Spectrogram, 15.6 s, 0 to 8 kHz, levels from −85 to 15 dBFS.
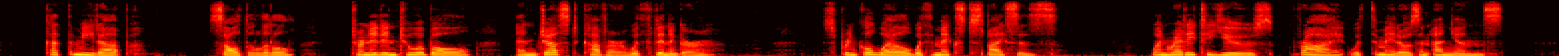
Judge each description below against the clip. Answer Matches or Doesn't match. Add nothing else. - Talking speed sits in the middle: Doesn't match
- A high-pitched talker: Matches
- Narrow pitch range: Doesn't match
